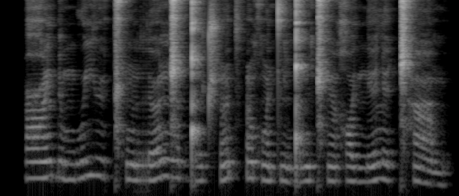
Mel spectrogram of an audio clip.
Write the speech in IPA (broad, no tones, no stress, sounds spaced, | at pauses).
ʕ ə̃ lʲ ɗ ə m u j y ǁʰ ũ r œ ŋ͡ǁ ə ɡ͡ǃ œ t͡ʃʼ ə̃ t͡sʼ ə̃ χʷ ã tʲ œ̃ ɡ͡ǃ ũ ǁʰ ẽ χ ɔ lʲ n e l e ǁʰ ã m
